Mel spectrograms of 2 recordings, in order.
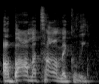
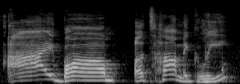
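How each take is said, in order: First: It is run together as one word. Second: It is said as separate words.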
